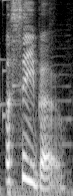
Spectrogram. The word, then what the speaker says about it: placebo: Placebo. The stress is on the middle syllable. Placebo.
